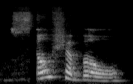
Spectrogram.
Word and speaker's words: sociable: So for example, sociable. Remember, the sound is sh.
